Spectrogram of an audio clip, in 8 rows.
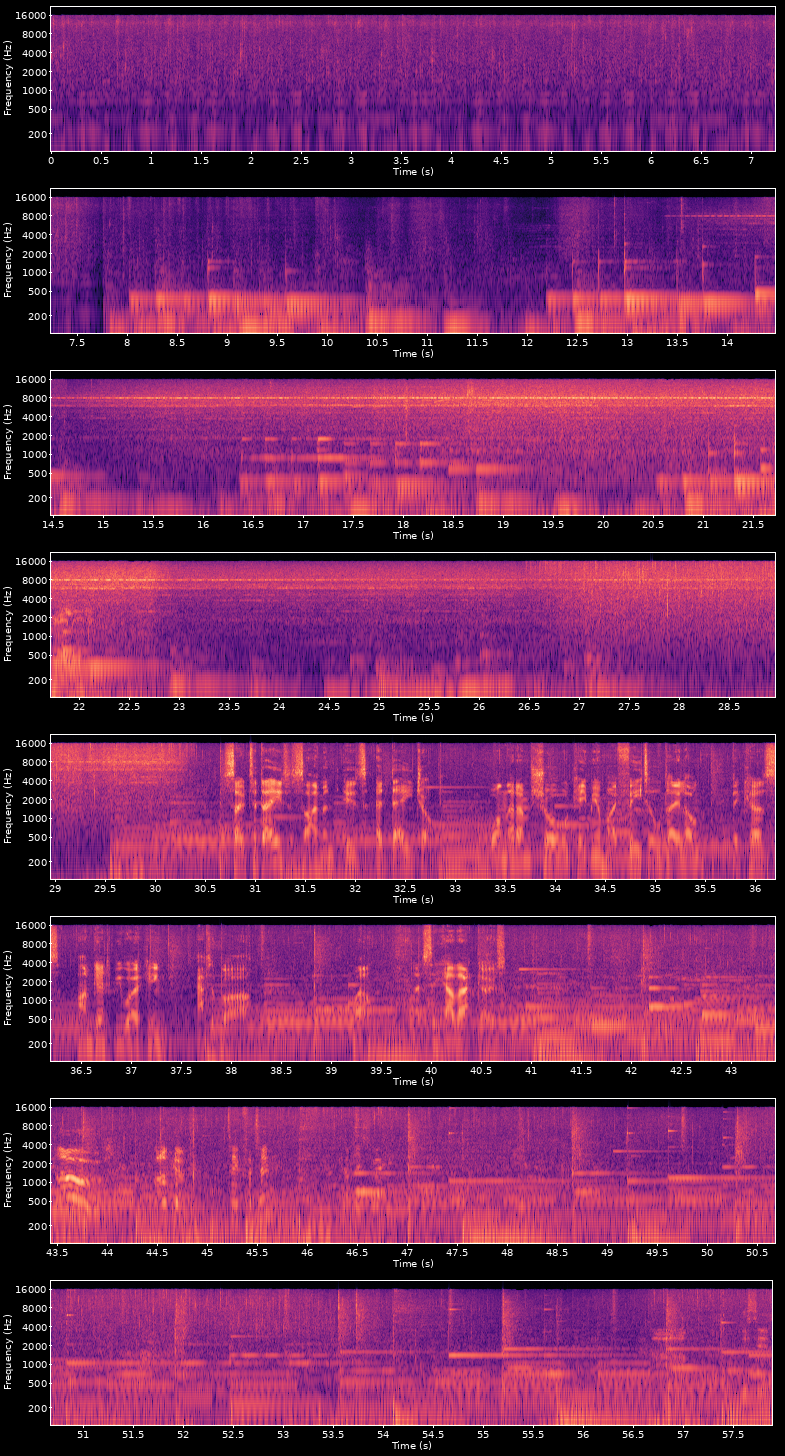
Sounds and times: Rain on surface: 0.0 - 11.7, 12.4 - 57.8.

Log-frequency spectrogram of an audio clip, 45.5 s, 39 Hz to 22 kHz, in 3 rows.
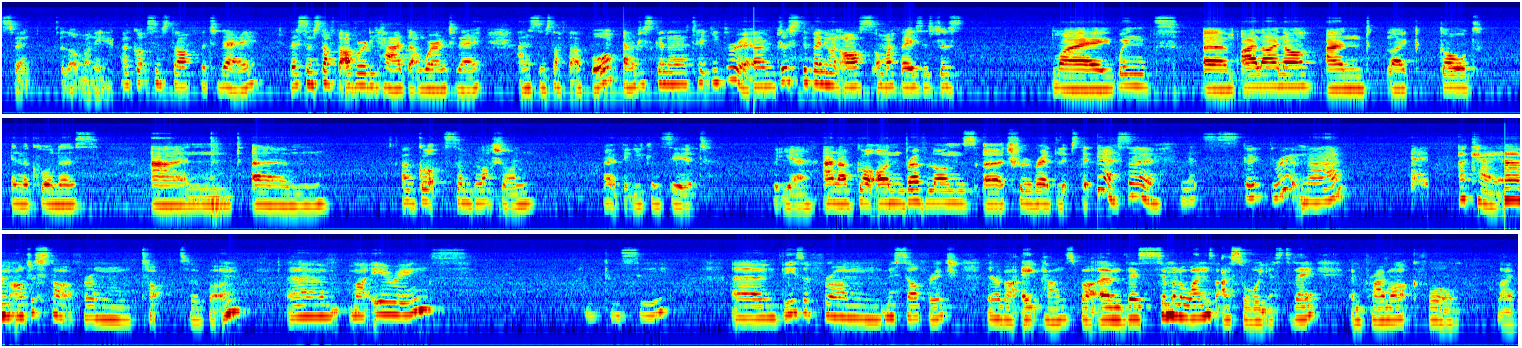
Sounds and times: Speech: 0.0 - 9.6, 10.5 - 18.5, 19.1 - 20.5, 21.2 - 22.3, 22.9 - 28.6, 29.3 - 35.1, 36.2 - 45.5.

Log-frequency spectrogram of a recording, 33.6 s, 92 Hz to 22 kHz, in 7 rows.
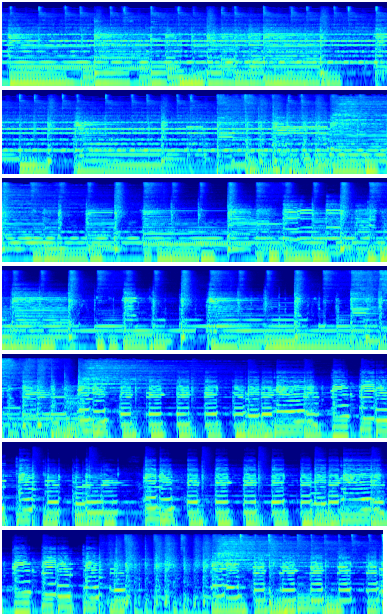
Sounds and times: Music: 0.0 - 33.6.

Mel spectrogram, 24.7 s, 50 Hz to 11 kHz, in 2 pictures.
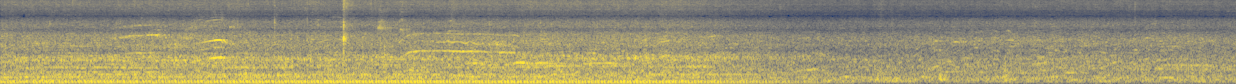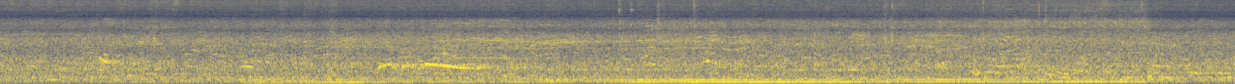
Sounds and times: Speech: 0.0 - 24.7.

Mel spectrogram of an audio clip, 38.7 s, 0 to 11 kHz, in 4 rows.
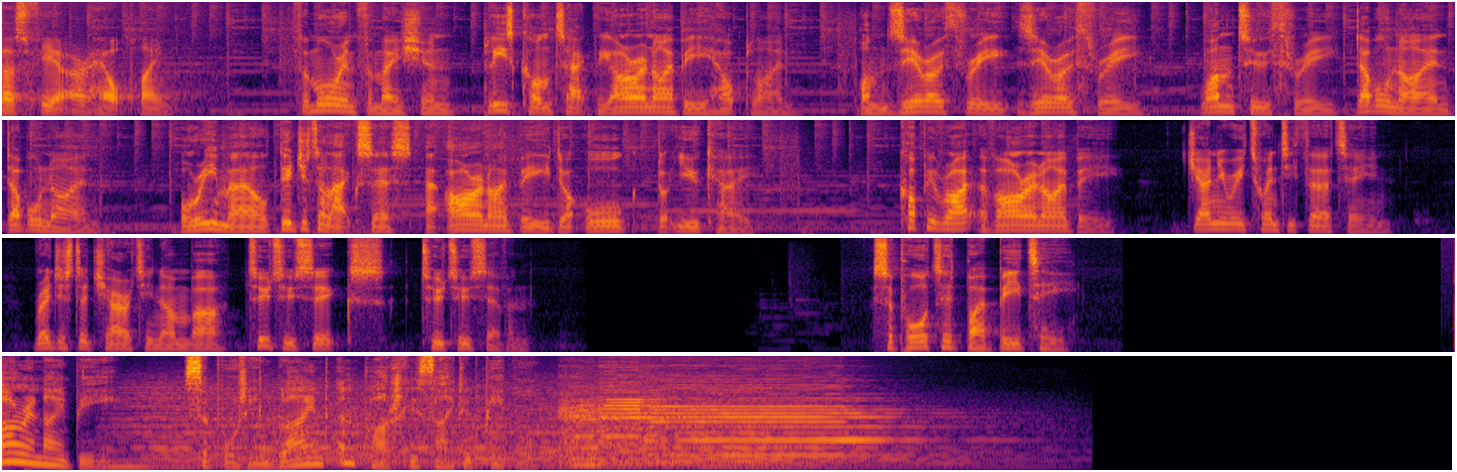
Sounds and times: Speech: 0.0 - 1.2, 2.0 - 14.7, 15.7 - 19.0, 19.6 - 22.9, 25.2 - 26.6, 29.1 - 32.6
Cello: 30.3 - 35.2.

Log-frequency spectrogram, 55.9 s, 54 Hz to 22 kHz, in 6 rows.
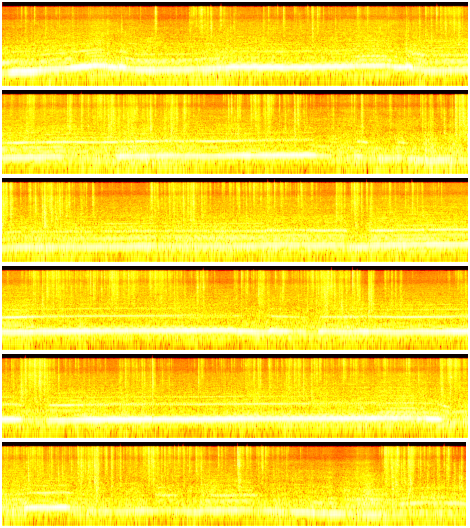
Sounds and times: Car: 0.0 - 55.8.

